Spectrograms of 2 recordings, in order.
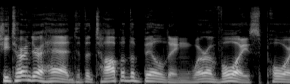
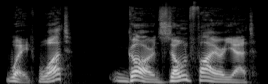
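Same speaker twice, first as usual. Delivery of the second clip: louder, caught-off-guard order; startled; 4 semitones higher, 5 dB louder, slower than usual. Acted. Guard halting his men in surprise.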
